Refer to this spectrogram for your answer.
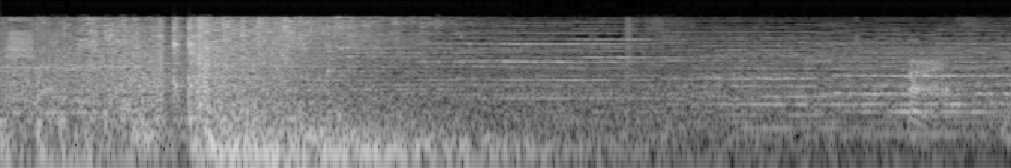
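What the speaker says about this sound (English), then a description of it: "The frozen heart's going to become solid, and then it's going to shatter." A frozen heart shatters in the Medievil video game, a loud burst of breaking, crashing noise near the start that decays into a ringing, echoing tail, with a smaller chime later.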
